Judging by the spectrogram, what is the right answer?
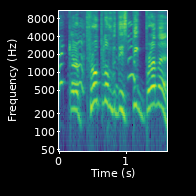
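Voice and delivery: poor, bad New Zealand accent, very high-pitched. Explaining Australia and New Zealand's rivalry, voicing a New Zealander: bad Kiwi accent. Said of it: "I can't do a Kiwi accent properly".

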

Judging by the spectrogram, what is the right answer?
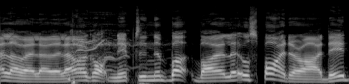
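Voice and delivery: bad put-on British accent, laid on thick. Joking about whether Peter Parker is British, doing a British Spider-Man voice. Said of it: "I feel like that's more Australian".

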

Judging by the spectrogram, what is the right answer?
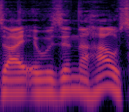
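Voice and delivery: usual speaking voice

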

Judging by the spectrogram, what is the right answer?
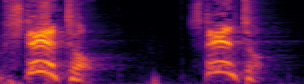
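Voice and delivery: mock very high, loud hollering scream. Retelling how a coach screams at players: imitating Tim Brewster screaming. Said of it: "where he's screaming at the".

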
